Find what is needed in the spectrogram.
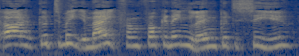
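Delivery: high-pitched, mock English greeting; English accent. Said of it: "Love the accent".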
